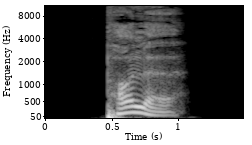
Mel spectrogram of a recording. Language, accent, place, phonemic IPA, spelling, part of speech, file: German, Germany, Berlin, /ˈpɔlə/, Polle, noun, De-Polle.ogg
- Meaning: A single grain or lump of pollen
